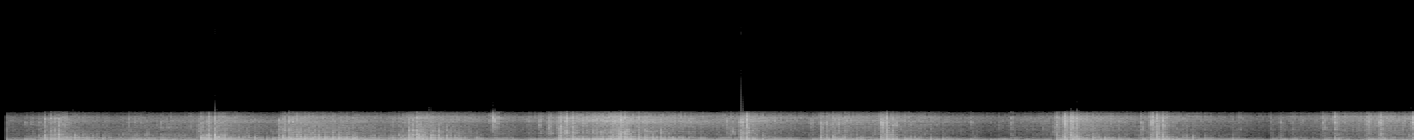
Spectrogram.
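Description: Harley-Davidson V-twin motorcycle engine running, with the throttle blipped in quick revs about once a second.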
